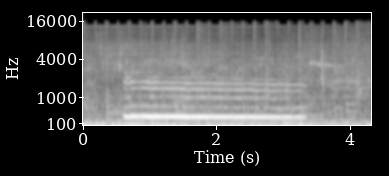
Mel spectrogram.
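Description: A single long, steady pitched tone with a full set of overtones, starting about half a second in and held for nearly three seconds before it cuts off.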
